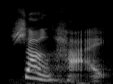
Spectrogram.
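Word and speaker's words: 上海: a word in pinion the pronunciation for the famous city Shanghai is Shanghai the first syllable here is made of an initial sh and a final and a fourth falling tone sh the second syllable is made of an initial h and a final I and a third falling then Rising tone hi sh well done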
